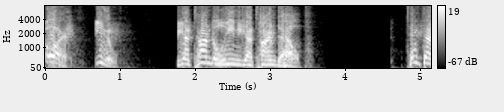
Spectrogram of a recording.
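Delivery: loud, high-pitched yell. One of the Dwerer finally notices the player and calls out, yelling. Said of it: "yells out in common".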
